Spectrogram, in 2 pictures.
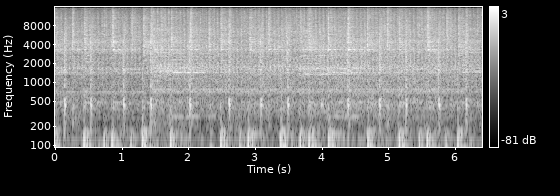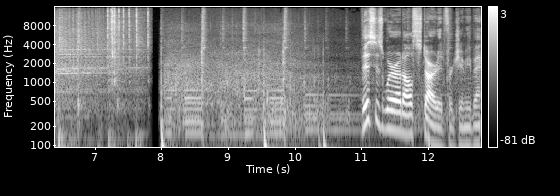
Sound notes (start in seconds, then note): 3.6 film reel clicks; 4.4 uptempo music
